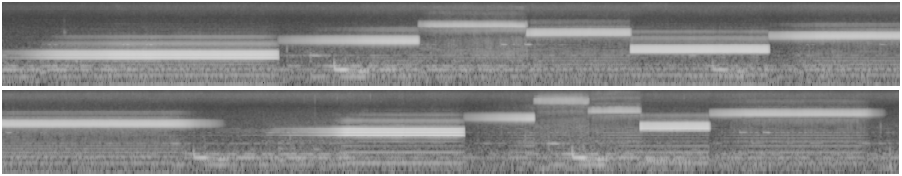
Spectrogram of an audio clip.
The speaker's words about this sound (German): Das waren also jetzt gefilterte Töne des Sägezahngenerators.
